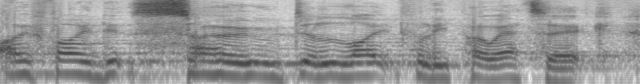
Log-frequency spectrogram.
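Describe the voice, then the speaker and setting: This woman's speech comes through with noticeable background noise. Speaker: artist and arts organiser. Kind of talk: interview answer.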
